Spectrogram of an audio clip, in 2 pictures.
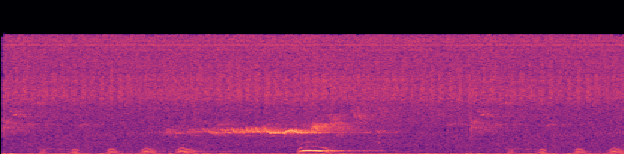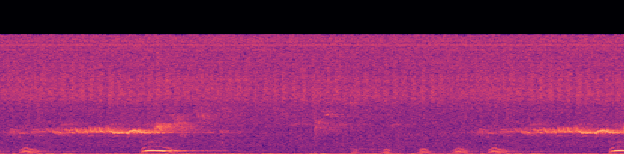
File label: Rufous Banded Owl; Wouter Halfwerk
